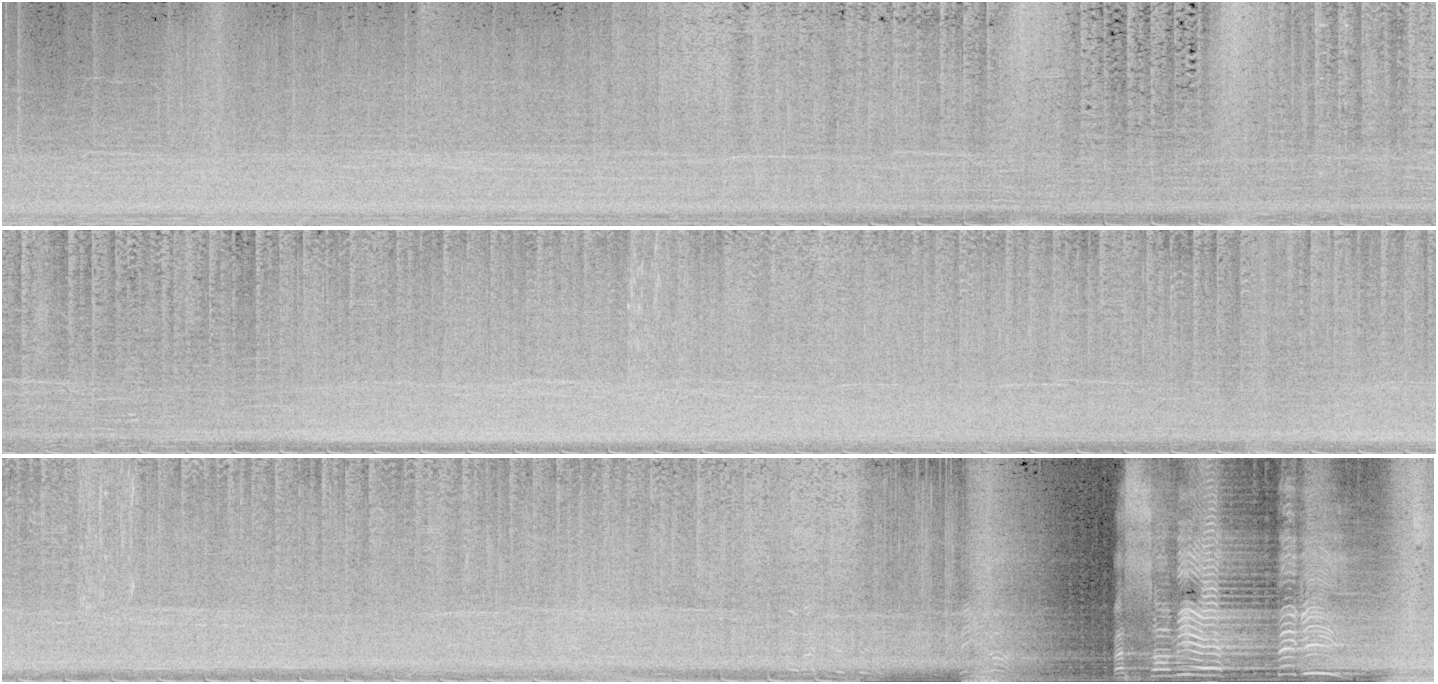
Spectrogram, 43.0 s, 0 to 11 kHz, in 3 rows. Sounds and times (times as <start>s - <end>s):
Soundtrack music: 0.0s - 41.5s, 42.2s - 43.0s.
